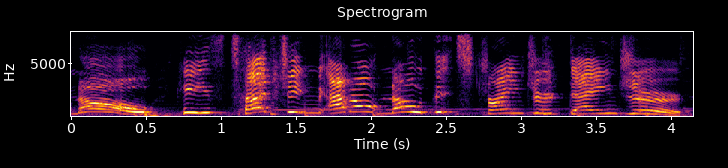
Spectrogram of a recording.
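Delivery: high indignant yell; alarmed protest. Retold or imitated. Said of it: "And I was like".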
